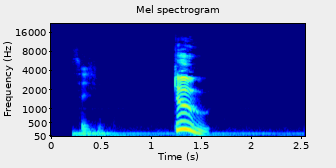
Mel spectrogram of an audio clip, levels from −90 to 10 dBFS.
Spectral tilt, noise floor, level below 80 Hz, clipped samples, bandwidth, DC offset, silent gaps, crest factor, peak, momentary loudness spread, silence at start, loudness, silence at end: -3.5 dB/octave; -66 dBFS; -66 dBFS; under 0.1%; 13.5 kHz; under 0.1%; none; 22 dB; -14 dBFS; 25 LU; 0.3 s; -29 LUFS; 1 s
